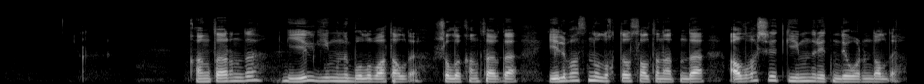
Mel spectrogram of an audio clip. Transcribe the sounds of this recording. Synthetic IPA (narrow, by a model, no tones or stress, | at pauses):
qʰɑɴt̪ɑɾənd̪ɑ | je̞lɡʲijmənəbo̞lˠəpɑt̪ɑlˠd̪ə̰ʒ̥əlˠəqʰɑɴt̪ɑɾd̪ɑ | je̞lbɑsənəlˠəqt̪ɑwsɑlˠt̪ɑnɑt̪ənd̪ɑ | ɑ̰lˠʁɑʃɾe̞t̪ɡʲijmənɾe̞t̪ɪnd̪e̞wo̞ɾənd̪ɑlˠd̪ə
